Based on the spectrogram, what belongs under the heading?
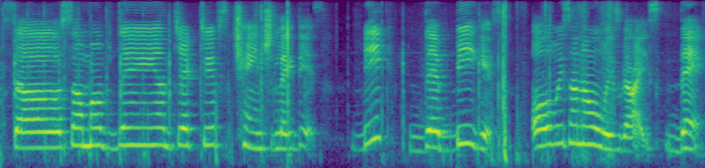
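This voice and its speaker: High-voiced teacher, patient. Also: female voice, steady tone, measured pace, a bit bright, slight background noise. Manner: patient, repeats key points, spells letters out. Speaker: English teacher. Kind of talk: recorded grammar lesson for pupils.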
